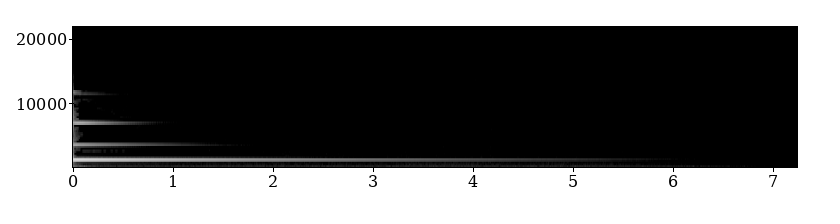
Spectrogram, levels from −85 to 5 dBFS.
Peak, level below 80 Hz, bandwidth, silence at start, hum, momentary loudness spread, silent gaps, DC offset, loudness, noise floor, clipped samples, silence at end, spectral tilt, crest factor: -6 dBFS; -70 dBFS; 11 kHz; 0 s; none; 26 LU; none; under 0.1%; -21 LUFS; -86 dBFS; under 0.1%; 4.7 s; 2.5 dB/octave; 20 dB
